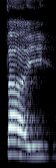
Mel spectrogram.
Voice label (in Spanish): pitaya, Zapoteco, Asunción Ocotlan; Comestibles; INALI; Haspelmath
